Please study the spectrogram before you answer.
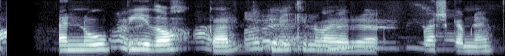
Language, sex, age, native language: Icelandic, female, 18-19, Icelandic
